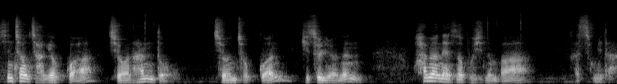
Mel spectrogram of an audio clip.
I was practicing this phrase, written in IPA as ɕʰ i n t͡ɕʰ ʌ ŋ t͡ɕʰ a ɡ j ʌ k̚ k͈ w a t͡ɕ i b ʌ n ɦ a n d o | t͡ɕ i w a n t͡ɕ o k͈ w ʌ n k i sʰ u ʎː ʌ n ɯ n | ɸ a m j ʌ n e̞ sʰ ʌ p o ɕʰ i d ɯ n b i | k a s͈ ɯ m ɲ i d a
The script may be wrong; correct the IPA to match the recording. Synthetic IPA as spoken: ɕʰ i n t͡ɕʰ ʌ ŋ t͡ɕ a ɡ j ʌ k̚ k͈ w a t͡ɕ i w ʌ n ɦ a n d o | t͡ɕ i w ʌ n t͡ɕ o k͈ w ʌ n k i sʰ u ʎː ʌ n ɯ n | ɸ a m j ʌ n e̞ sʰ ʌ p o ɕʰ i n ɯ n b a | k a s͈ ɯ m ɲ i d a

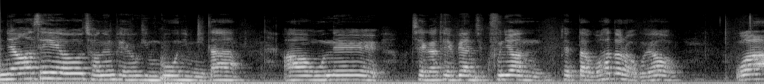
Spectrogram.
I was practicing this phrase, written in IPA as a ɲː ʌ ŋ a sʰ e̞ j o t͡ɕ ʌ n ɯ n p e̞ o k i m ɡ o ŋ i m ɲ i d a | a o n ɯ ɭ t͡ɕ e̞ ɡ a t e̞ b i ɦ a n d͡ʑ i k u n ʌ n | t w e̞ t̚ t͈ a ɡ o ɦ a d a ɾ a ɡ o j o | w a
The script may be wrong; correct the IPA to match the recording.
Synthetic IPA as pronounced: a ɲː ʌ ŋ a sʰ e̞ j o t͡ɕ ʌ n ɯ n p e̞ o k i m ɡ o ɲ i m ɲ i d a | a o n ɯ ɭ t͡ɕ e̞ ɡ a t e̞ b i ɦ a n d͡ʑ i k u ɲ ʌ n | t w e̞ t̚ t͈ a ɡ o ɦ a d ʌ ɾ a ɡ o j o | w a

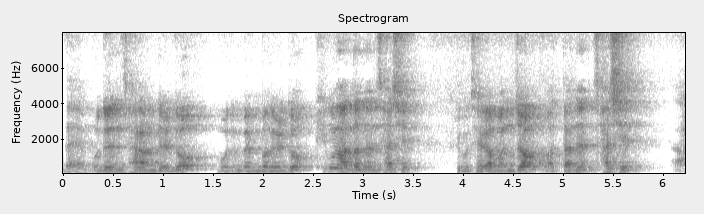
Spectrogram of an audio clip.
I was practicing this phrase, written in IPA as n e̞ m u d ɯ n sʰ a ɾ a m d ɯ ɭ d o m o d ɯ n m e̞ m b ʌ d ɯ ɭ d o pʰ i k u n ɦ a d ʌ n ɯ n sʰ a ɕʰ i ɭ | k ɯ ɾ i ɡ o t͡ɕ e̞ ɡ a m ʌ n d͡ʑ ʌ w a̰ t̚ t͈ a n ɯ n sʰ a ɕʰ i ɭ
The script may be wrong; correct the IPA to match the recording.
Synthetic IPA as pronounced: n e̞ m o d ɯ n sʰ a ɾ a m d ɯ ɭ d o m o d ɯ n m e̞ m b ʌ d ɯ ɭ d o pʰ i ɡ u n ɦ a d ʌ n ɯ n sʰ a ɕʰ i ɭ | k ɯ ɾ i ɡ o t͡ɕ e̞ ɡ a m ʌ n d͡ʑ ʌ w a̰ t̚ t͈ a n ɯ n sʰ a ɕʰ i ɭ

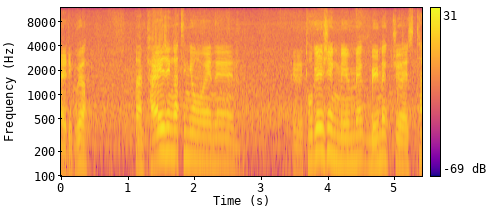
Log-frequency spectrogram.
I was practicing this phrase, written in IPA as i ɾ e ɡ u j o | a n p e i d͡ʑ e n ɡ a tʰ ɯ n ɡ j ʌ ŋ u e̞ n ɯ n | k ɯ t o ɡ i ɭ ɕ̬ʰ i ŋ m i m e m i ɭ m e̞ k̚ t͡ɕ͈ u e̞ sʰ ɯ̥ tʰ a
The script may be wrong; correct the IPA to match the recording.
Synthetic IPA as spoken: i ɾ i ɡ u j o | a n p a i d͡ʑ i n ɡ a tʰ ɯ n ɡ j ʌ ŋ u e̞ n ɯ n | k ɯ t o ɡ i ɭ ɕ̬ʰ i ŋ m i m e m i ɭ m e̞ k̚ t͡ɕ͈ u e̞ sʰ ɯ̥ tʰ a

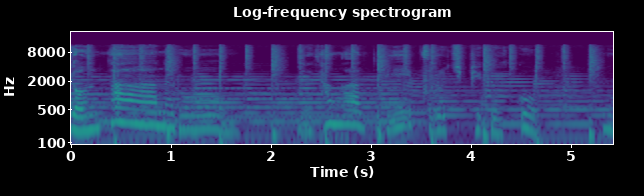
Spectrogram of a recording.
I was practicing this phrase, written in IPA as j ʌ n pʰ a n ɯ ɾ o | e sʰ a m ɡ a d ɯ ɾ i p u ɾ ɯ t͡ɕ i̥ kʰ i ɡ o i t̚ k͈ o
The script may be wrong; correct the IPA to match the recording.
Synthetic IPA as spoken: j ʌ n tʰ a n ɯ ɾ o | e sʰ a ŋ ɡ a d ɯ ɾ i p u ɾ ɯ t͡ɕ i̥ pʰ i ɡ o i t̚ k͈ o

